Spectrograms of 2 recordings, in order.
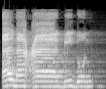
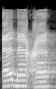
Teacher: I didn't pronounce the vowel, the alif in the ana word.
